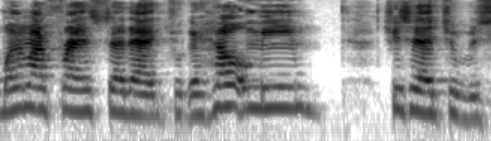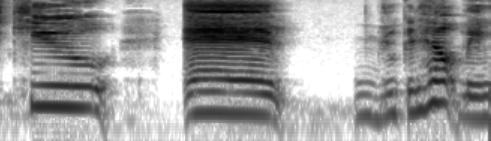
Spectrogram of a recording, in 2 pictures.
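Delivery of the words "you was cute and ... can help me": normal talking voice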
